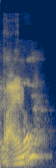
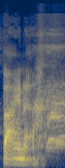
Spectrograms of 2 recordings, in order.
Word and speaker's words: Bina: Is it Bina? The first line of the book is it's pronounced Bina, not Bina.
